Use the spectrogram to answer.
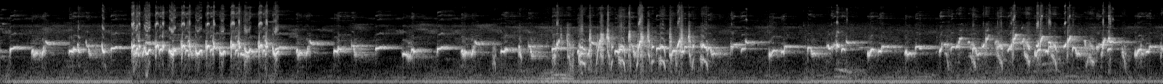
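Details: Several yellow-vented bulbuls singing persistently back and forth as lure song: dense, overlapping bubbly phrases with harsher squawky notes and clicking bursts, over a constant low electrical hum.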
